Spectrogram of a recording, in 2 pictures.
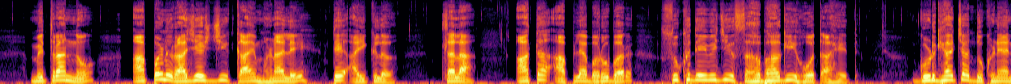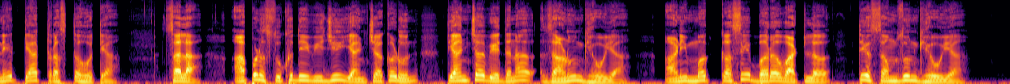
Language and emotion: Marathi, neutral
